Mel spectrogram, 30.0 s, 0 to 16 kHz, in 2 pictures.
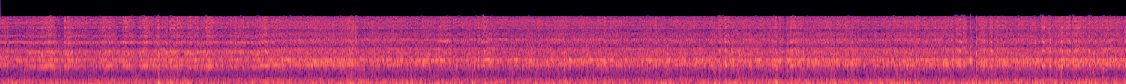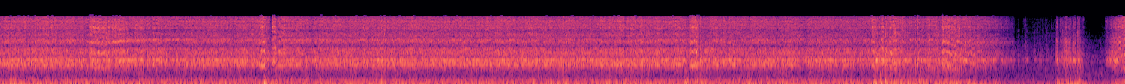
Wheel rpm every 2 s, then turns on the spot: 200, 210, 230, 230, 230, 230, 230, 230, 230, 230, 240, 230, 240, 210, 40.
none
